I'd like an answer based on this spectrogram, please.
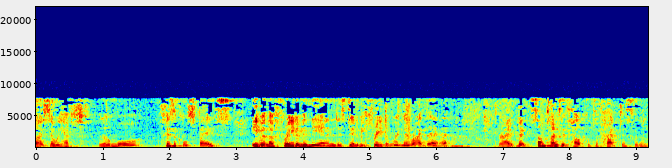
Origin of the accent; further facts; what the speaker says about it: London, United Kingdom; now in Devon, United Kingdom; Because we live in Devon, and even though I grew up in London, I was on the tube, I always feel like a tourist.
